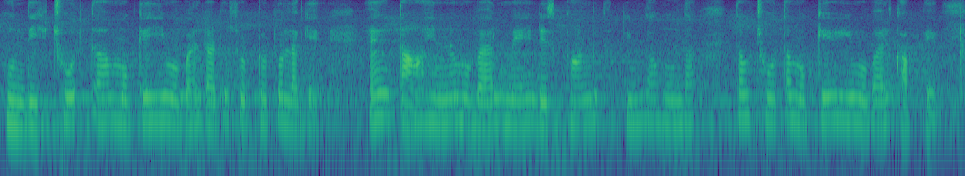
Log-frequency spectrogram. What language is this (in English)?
Sindhi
